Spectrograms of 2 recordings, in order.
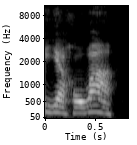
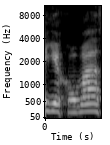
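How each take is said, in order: First: Jehová with an A in the first syllable, Ya-ho-VÁ; corrected pronunciation. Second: Jehová with an E in the first syllable, Ye-ho-VÁ; disputed pronunciation. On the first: Correcting others in a retold debate, Jehová said "Ya-ho-VÁ". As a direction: pronounce Jehová as "ya-ho-VÁ". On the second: Retelling a debate over God's name, Jehová said "Ye-ho-VÁ". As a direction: pronounce Jehová as "ye-ho-VÁ". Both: Retold or imitated. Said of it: "no pronunciarlo correctamente".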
